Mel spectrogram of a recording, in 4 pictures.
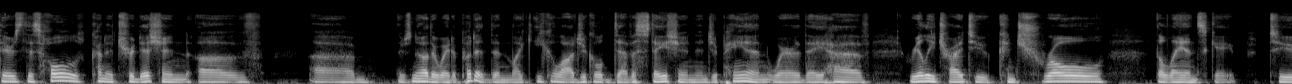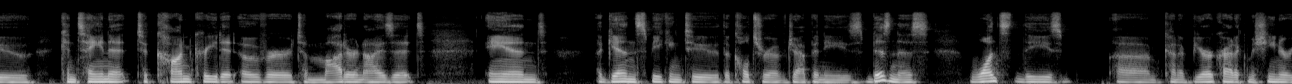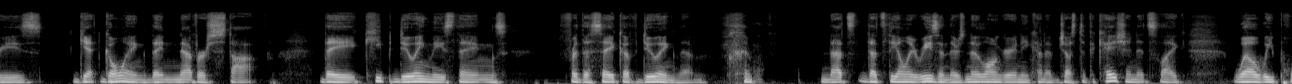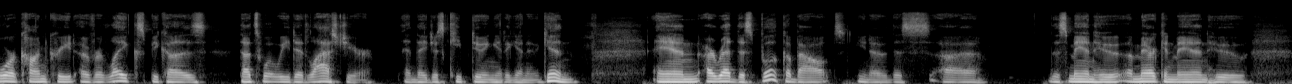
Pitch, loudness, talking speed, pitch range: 110 Hz, -21 LUFS, 145 wpm, 105-120 Hz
